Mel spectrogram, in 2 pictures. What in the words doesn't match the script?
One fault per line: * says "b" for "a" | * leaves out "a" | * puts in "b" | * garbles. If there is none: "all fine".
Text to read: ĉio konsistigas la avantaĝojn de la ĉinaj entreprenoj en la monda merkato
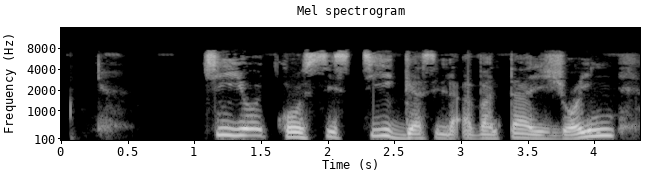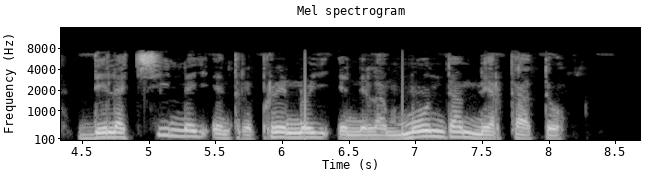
all fine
